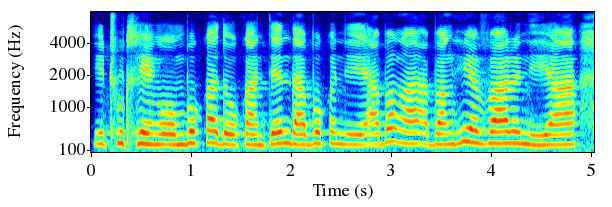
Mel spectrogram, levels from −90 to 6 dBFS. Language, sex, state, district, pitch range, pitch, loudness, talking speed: Mizo, female, Mizoram, Aizawl, 220-240 Hz, 230 Hz, -16 LUFS, 240 wpm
